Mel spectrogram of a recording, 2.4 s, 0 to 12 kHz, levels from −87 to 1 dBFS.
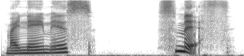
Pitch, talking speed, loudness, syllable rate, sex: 205 Hz, 75 wpm, -19 LUFS, 2.4 syllables/s, female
